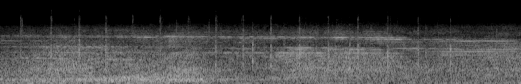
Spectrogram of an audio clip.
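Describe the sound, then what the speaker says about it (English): An Aer Lingus airliner arrives at Connacht Airport, also known as Knock Airport, on a flight from Dublin, with a steady, loud aircraft engine roar and whine sustained throughout and no talking. "Connacht Airport announces the arrival of Aer Lingus flight 4966 from Dublin."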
